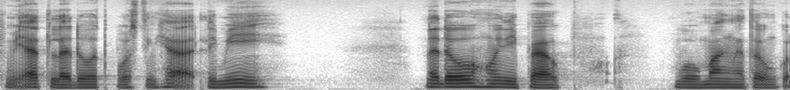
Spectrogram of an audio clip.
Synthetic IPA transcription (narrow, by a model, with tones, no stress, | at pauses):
kmḭ˧ʔa̰˦t̪la˧d̪o˧t̪po˧st̪i˧ŋɦʲja̰˧ʔli˧mĩ˦ | na˧d̪o˦ɦõ˧jni˧pa˧wk | bo˧mã˧ŋna˧t̪o˧ŋko̰˧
